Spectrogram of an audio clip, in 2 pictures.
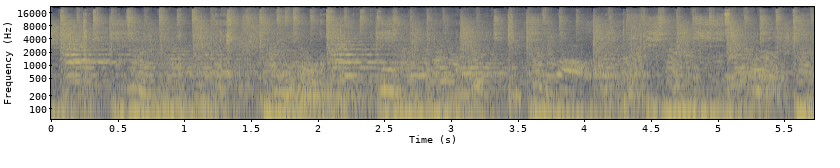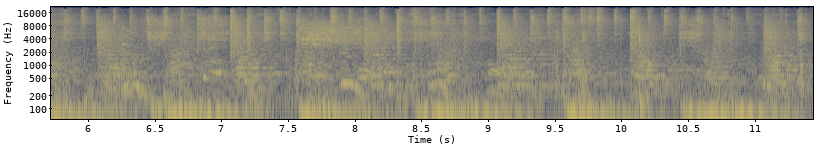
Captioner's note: all grunting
